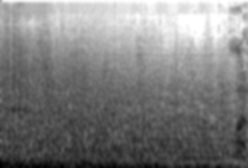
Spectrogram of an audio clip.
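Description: Artillery cannon fire from a Transformers: Fall of Cybertron video game, a dense, continuous low rumble of heavy booms that stays loud through the whole stretch without clear gaps.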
